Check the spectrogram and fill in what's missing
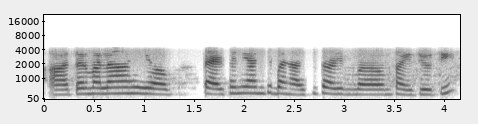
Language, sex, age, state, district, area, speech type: Marathi, female, 45-60, Maharashtra, Nagpur, urban, conversation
